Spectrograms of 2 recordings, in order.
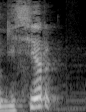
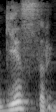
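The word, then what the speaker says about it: Гесер: Я его всегда читал Гессер, а тут он Гессер, Гессер. – Ну, потому что в песне он должен э, рифмоваться с СССР. Поэтому его так и произносят.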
